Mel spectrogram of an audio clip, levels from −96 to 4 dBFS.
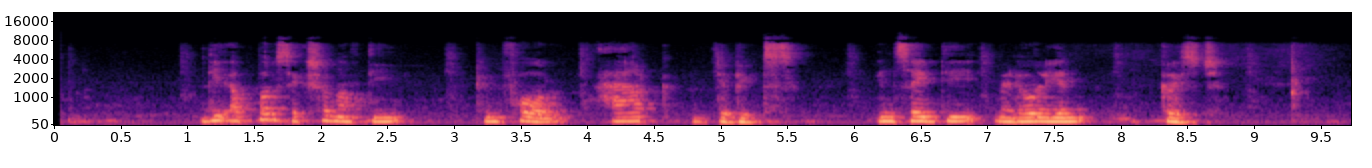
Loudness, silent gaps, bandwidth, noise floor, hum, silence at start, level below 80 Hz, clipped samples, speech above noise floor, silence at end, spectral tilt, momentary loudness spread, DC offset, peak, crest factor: -19 LUFS; none; 7.4 kHz; -50 dBFS; none; 0.1 s; -52 dBFS; under 0.1%; 32 dB; 0.4 s; -7.5 dB/octave; 21 LU; under 0.1%; -4 dBFS; 16 dB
